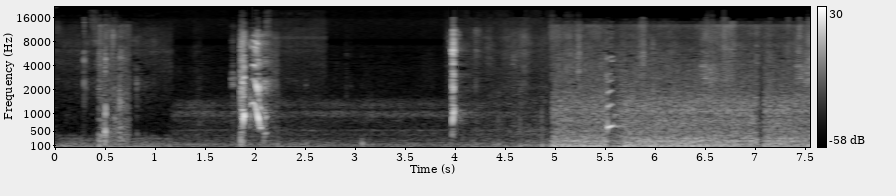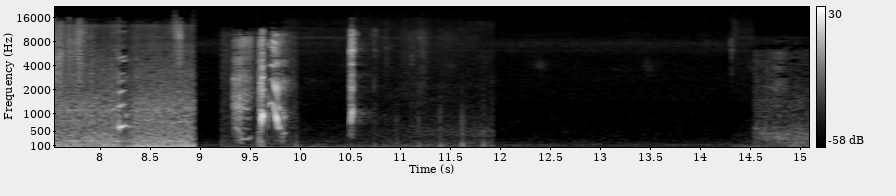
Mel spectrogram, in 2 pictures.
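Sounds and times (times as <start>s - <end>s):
loud steady rumble: 1.2s - 9.0s
kitten hiccuping: 1.8s - 2.7s, 3.9s - 4.8s, 9.3s - 10.9s.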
